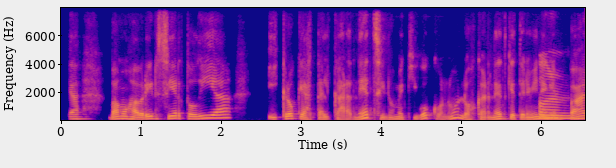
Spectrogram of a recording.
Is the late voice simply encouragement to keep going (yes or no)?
yes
